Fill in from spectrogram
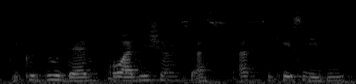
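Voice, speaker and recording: A woman with a Nigerian accent and vocal fry, at a fairly slow pace, with audible room echo. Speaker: stroke rehab nurse. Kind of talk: interview. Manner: hesitant, many fillers.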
